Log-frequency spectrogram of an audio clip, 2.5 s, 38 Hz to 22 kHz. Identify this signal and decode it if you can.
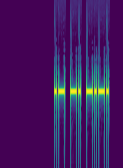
Morse code, heard as a keyed tone, about 30 wpm, 700 Hz. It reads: ANC
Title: Top Three Letter Combinations in Words 30wpm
